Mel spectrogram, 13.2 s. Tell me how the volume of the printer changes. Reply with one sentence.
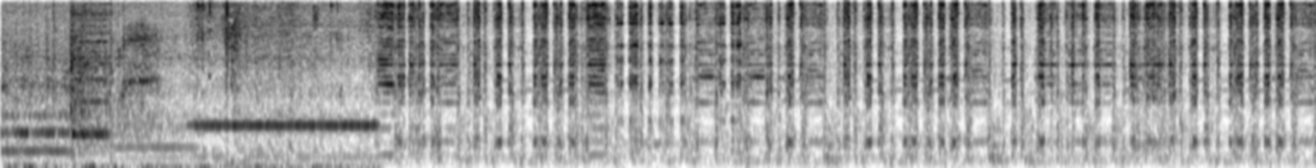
The volume of the printer stays about the same.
